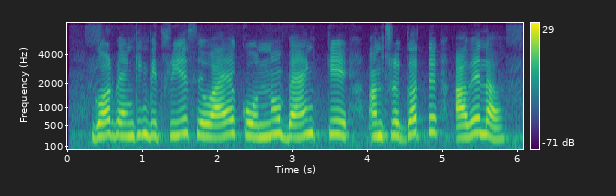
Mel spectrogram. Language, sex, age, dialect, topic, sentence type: Bhojpuri, female, 18-24, Northern, banking, question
